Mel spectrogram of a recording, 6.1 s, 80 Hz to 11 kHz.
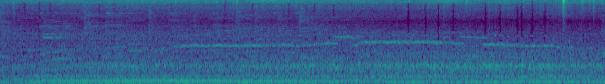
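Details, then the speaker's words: Front Runner Slimline II roof rack on new 5th gen 4Runner TRD Pro while driving: thin whistle near 2 kHz drifts in and out over road rumble, getting much louder, audible over the radio. "whistling and it gets much much louder it's incredible the amount of work i had to do to get this thing on this particular truck including drilling holes and it whistles so loud you can hear it over the radio"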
